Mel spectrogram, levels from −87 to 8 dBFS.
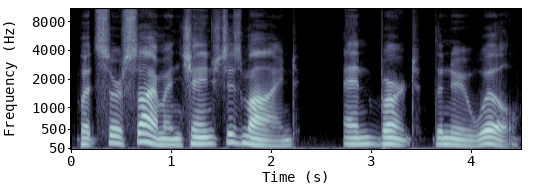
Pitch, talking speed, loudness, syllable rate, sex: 145 Hz, 145 wpm, -17 LUFS, 3.3 syllables/s, male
